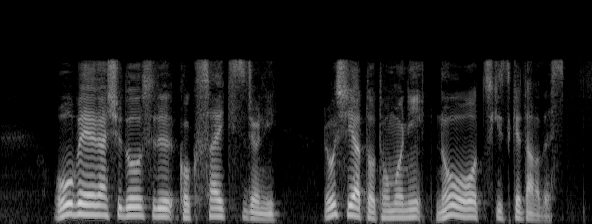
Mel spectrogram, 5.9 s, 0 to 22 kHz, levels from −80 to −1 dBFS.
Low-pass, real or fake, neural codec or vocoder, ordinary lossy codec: 7.2 kHz; fake; codec, 16 kHz, 1 kbps, X-Codec, WavLM features, trained on Multilingual LibriSpeech; none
